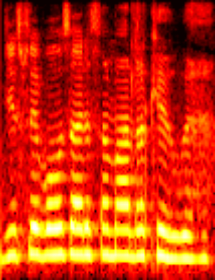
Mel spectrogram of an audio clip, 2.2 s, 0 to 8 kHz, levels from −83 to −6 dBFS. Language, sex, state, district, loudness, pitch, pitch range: Hindi, female, Jharkhand, Garhwa, -13 LUFS, 270 Hz, 260-280 Hz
